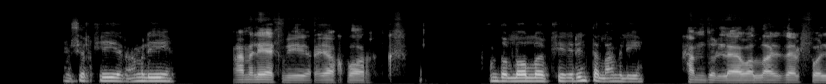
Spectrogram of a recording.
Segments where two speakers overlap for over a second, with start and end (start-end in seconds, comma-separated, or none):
none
